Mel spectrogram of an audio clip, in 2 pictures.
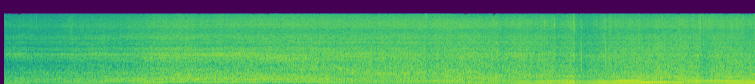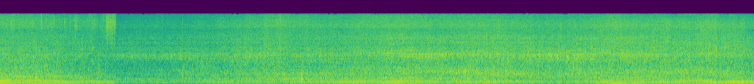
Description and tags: Land Rover Water
Land rover going trough water
car, bumpy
